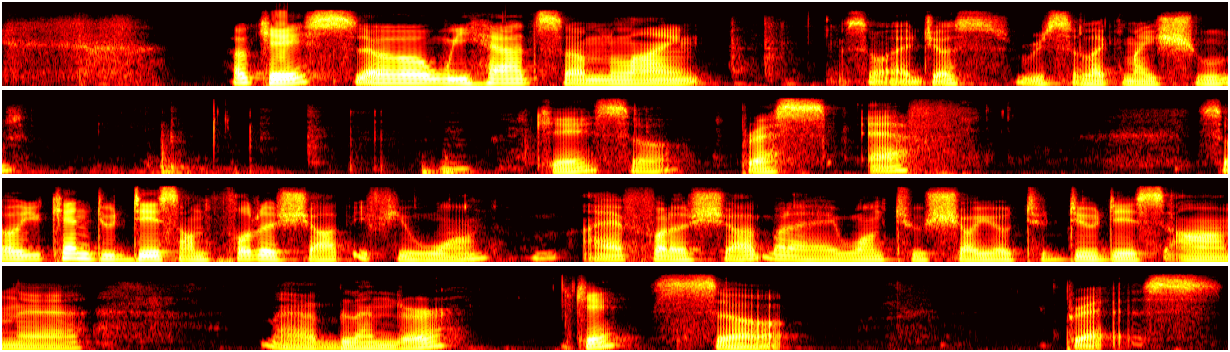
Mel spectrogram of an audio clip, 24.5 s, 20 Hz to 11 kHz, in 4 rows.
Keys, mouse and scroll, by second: 10.9 f, 14.2 f, 14.9-24.5 drag.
